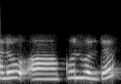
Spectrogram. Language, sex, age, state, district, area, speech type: Marathi, female, 45-60, Maharashtra, Yavatmal, urban, conversation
